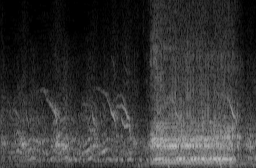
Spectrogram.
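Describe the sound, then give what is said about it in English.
A sheep bleats loudly, a wavering, harmonic baa that swells in the second half, with fainter bleating calls just before it. “A sheep.”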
